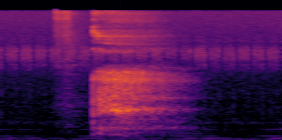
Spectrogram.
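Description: A man cries out loudly nearby.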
